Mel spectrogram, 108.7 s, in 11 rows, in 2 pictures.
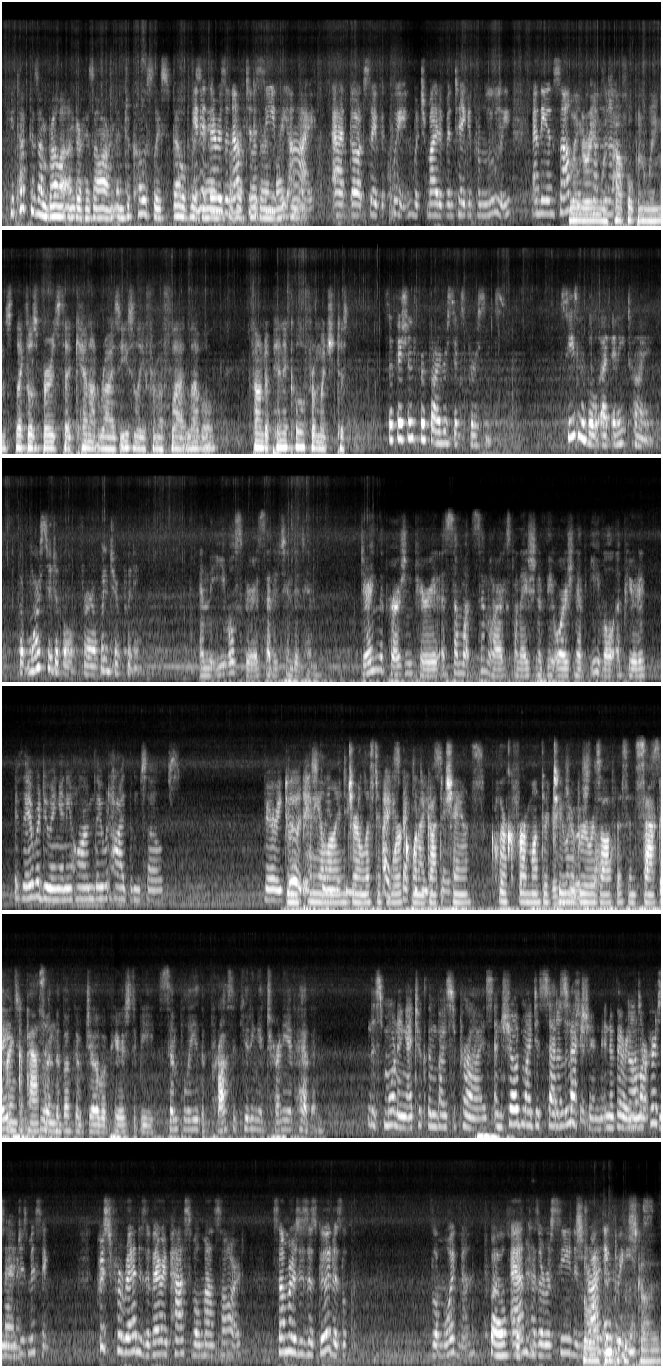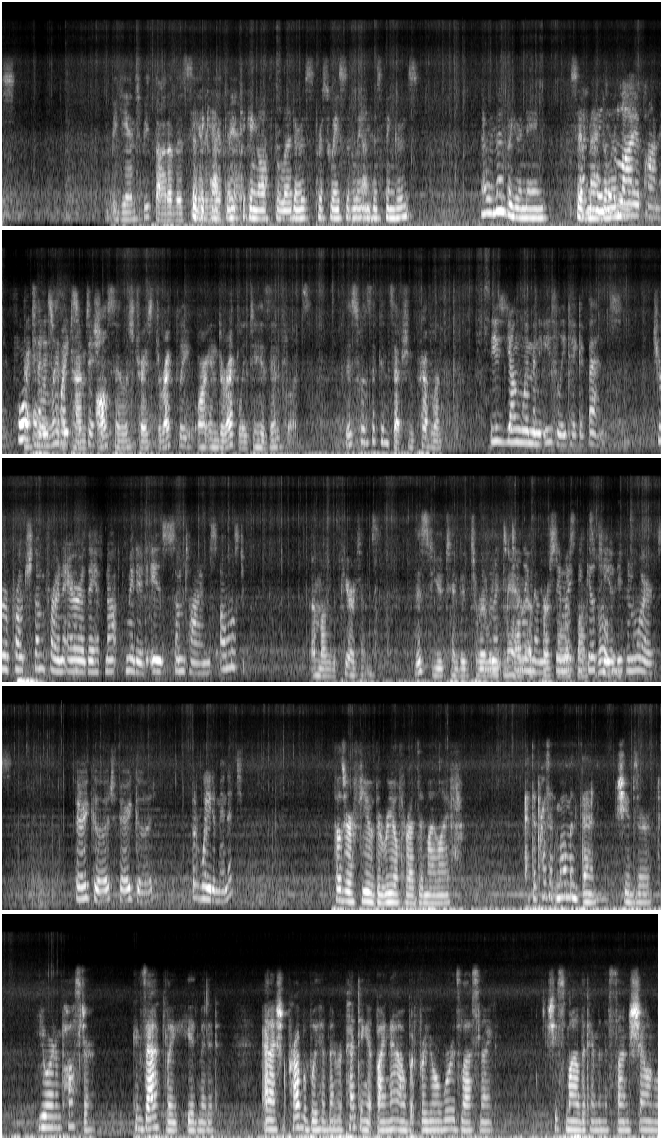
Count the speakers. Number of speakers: seven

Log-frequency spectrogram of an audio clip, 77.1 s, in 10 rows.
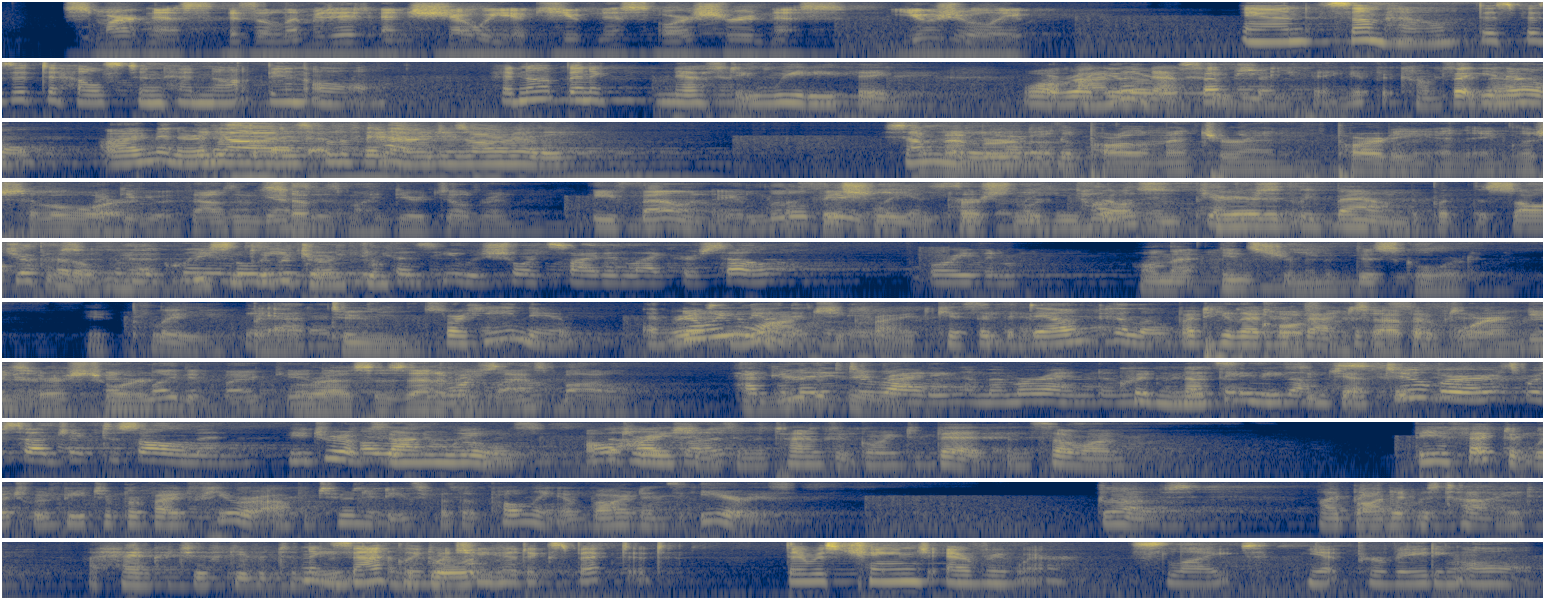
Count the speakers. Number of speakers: ten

